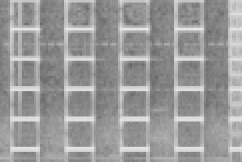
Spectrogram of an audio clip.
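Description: A buzzer in a simulated automatic plant watering system sounds five steady electronic beeps in a regular on-off rhythm, loud and close, with no voices.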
